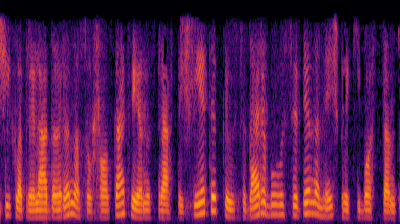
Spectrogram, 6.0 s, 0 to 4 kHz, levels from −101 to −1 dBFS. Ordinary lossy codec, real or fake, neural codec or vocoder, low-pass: AAC, 24 kbps; real; none; 3.6 kHz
